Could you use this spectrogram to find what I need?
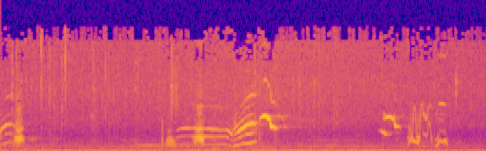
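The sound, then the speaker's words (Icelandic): A person imitates the call of a common crane, giving a few short honking, bugling cries with bending pitch. A steady low rumble runs underneath throughout. “Fyrst heyrum við hermt eftir grátrönu.”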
